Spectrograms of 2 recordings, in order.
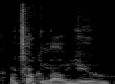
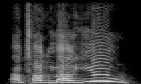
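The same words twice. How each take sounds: First: Much softer, almost under the breath; hushed echo. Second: Louder, higher punch on you; emphatic call-out. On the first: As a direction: let it fade like an echo. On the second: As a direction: point straight at the listener with it. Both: Real, not acted. Host repeats line, then drops away.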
